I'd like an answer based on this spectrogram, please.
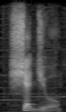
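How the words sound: It is said British, beginning like shed. "schedule, shed, is British"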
